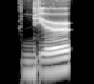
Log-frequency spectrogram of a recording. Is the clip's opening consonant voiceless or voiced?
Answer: voiced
